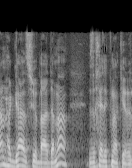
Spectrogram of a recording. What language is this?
Hebrew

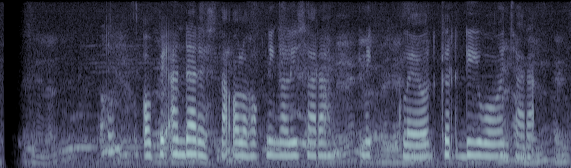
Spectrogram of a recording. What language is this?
Sundanese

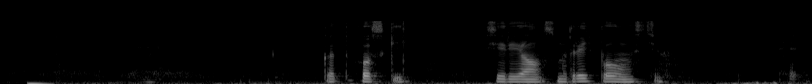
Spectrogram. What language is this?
Russian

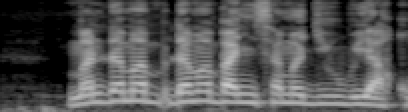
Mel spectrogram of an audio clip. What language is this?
Wolof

